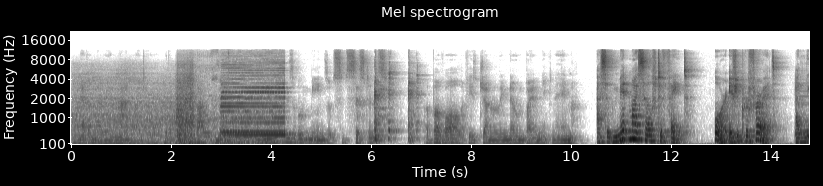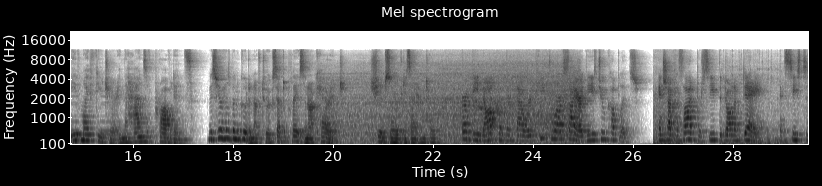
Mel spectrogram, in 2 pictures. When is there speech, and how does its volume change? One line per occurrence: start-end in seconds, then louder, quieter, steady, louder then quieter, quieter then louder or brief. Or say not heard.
0.0-29.4 louder.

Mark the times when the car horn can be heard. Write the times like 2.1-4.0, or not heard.
2.4-4.3, 14.4-15.8, 26.4-27.0.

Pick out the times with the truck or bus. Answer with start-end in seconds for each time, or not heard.
0.0-2.5, 19.6-25.0, 27.7-29.4.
